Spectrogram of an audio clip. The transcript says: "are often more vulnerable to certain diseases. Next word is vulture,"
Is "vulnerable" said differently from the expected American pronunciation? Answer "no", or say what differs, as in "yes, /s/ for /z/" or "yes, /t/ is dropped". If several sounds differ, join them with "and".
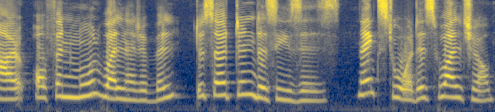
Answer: no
